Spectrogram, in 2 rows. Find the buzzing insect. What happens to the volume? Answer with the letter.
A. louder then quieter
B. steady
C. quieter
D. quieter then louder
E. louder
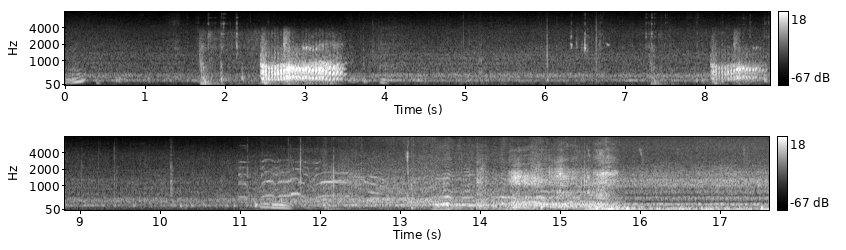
E.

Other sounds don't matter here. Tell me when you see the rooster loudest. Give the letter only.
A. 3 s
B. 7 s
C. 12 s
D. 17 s
C.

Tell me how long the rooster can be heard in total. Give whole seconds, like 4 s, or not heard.
2 s.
